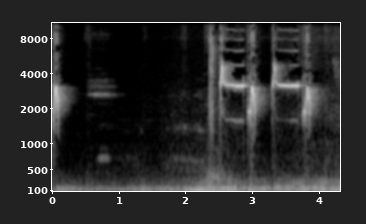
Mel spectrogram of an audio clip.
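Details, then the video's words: Prinia singing ngalun to draw other birds into song. One buzzy note, a quiet stretch, then two phrases of sustained high whistle followed by a rough lower note over a low rumble. "Prenjak gacor ngalun ampuh pancing bunyi burung ngetem"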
